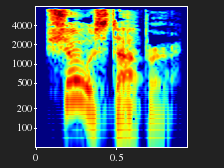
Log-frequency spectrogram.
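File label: "show-stopper", British English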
